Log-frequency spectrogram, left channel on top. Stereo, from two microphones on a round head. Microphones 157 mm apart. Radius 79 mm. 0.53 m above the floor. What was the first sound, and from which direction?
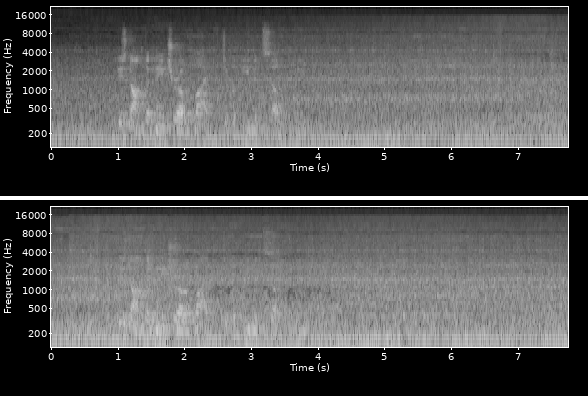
A man speaking, 55° left (ahead or behind).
